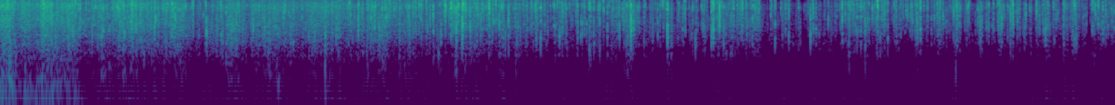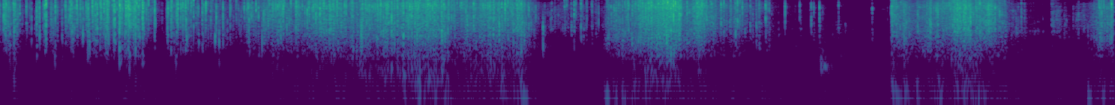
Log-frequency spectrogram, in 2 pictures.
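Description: Thin white tissue paper printed with gold stars is crumpled and rubbed by fingers with long red nails. A steady, bright crinkling and rustling runs throughout, with almost no low end. Toward the end it thins into softer bursts separated by brief quiet gaps.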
